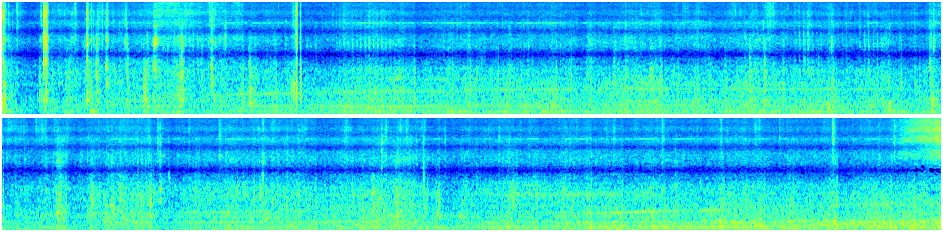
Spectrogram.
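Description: A car being driven, heard from inside the cabin: the engine and tyre noise run steadily. A few sharp knocks and rattles come in the first few seconds on the broken, gravel-patched road surface. The engine note rises near the end as the car speeds up.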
